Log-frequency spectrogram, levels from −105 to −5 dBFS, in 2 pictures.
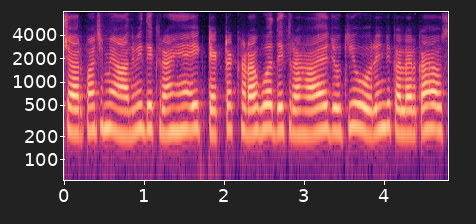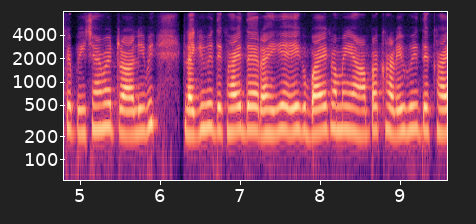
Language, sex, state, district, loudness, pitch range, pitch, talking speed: Hindi, female, Madhya Pradesh, Dhar, -18 LUFS, 225-250 Hz, 240 Hz, 240 wpm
